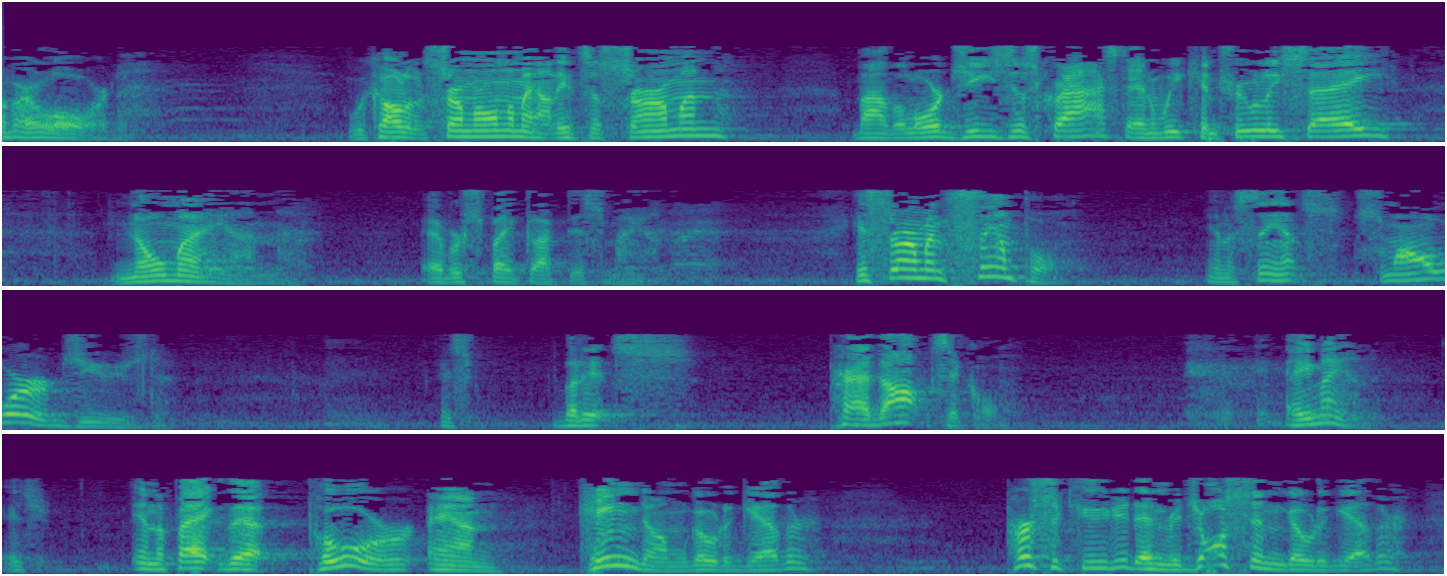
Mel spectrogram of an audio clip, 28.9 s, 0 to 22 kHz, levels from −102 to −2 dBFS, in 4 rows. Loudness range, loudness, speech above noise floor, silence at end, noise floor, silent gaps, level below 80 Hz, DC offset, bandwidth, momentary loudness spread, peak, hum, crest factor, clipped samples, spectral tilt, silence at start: 8 LU; -29 LUFS; 38 dB; 0.2 s; -68 dBFS; none; -68 dBFS; under 0.1%; 6.2 kHz; 22 LU; -8 dBFS; none; 22 dB; under 0.1%; -5 dB/octave; 0 s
